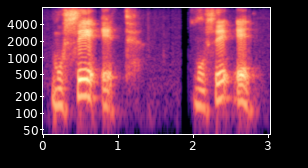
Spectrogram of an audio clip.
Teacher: no es una vocal larga sino que son dos vocales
